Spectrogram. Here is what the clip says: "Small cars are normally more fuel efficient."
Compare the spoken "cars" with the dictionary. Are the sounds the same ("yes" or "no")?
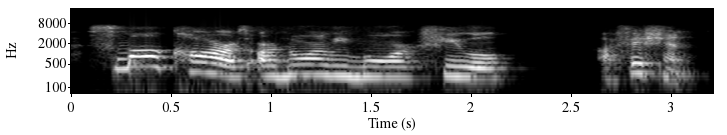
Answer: yes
